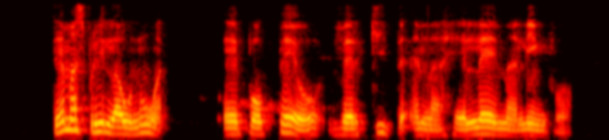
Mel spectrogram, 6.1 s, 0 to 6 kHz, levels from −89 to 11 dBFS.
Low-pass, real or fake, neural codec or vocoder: 5.4 kHz; real; none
